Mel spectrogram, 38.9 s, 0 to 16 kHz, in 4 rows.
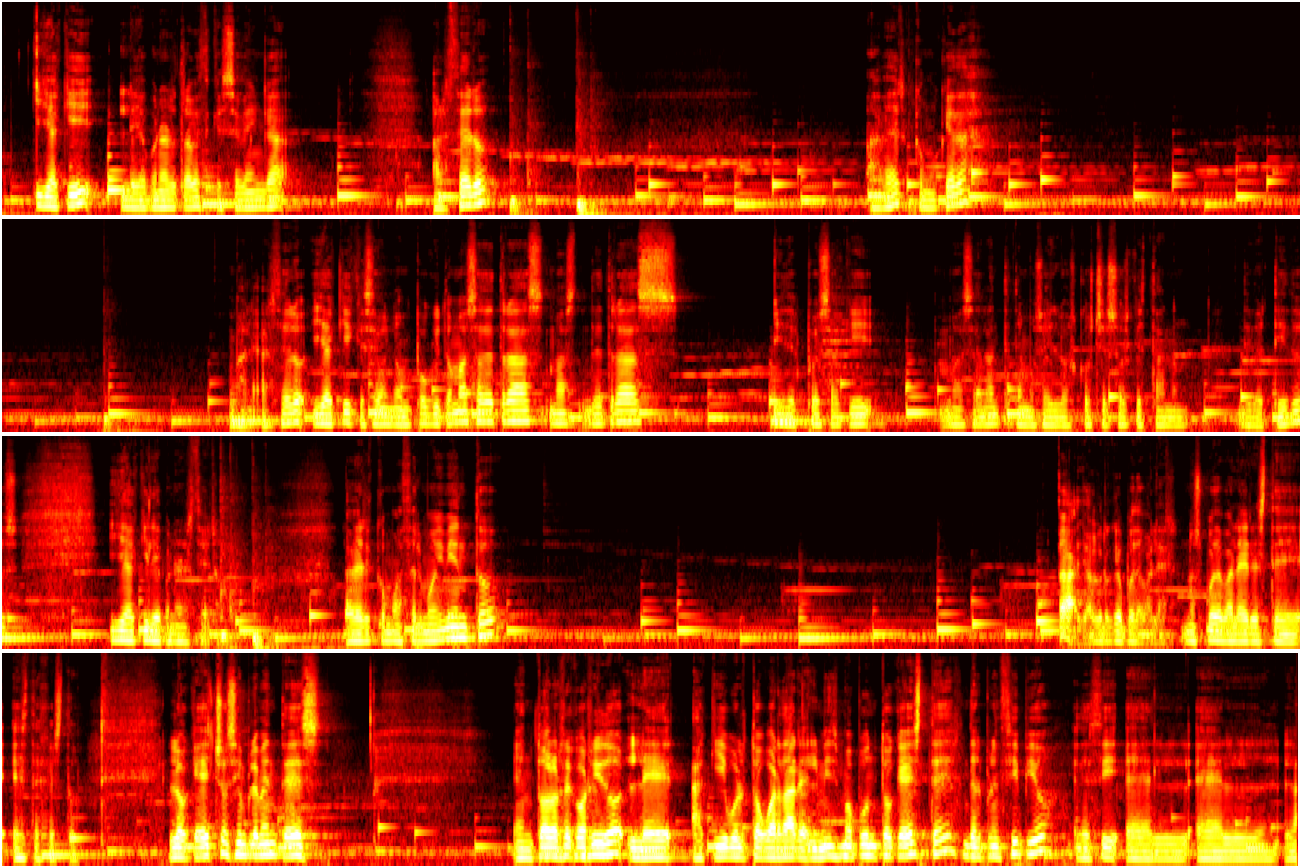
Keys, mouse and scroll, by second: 2.5 click, 5.4 right click, 6.7 click, 6.9 space, 10.6 space, 11.4-15.6 drag, 16.5-18.7 drag, 20.4-22.9 drag, 22.9 space, 27.5 space, 28.1-29.5 middle drag, 29.5-30.9 scroll down 3, 30.9-34.0 drag, 36.2-38.9 shift+middle drag.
